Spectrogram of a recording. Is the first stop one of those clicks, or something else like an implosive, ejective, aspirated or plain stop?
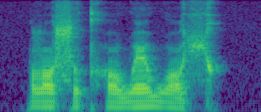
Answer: aspirated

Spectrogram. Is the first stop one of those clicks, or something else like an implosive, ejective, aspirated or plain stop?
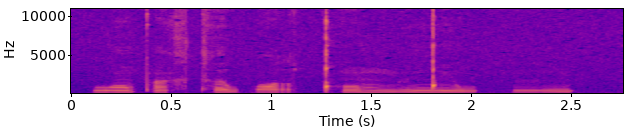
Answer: ejective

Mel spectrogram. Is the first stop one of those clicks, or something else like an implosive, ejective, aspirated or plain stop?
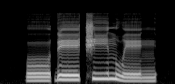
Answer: implosive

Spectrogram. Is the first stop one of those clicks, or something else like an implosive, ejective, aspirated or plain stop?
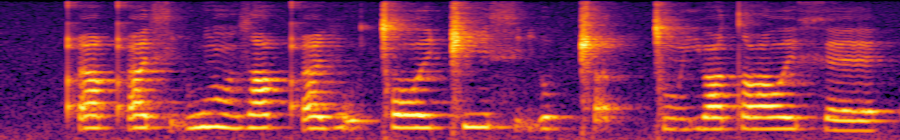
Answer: ejective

